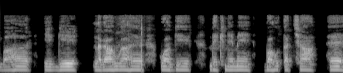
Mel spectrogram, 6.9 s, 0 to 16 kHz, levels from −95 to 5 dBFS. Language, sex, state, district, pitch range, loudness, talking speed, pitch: Hindi, male, Bihar, Jamui, 120-125 Hz, -29 LUFS, 130 wpm, 125 Hz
